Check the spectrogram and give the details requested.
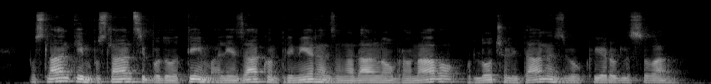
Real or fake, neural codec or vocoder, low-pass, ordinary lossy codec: real; none; 14.4 kHz; Opus, 24 kbps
